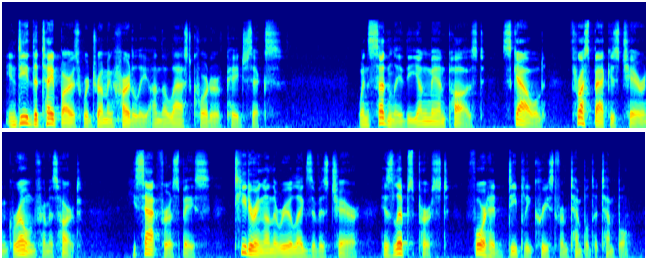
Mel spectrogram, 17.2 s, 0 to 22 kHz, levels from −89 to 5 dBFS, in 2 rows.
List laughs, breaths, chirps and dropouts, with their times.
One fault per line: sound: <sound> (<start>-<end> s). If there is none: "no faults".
no faults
